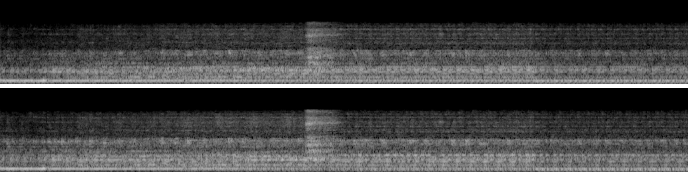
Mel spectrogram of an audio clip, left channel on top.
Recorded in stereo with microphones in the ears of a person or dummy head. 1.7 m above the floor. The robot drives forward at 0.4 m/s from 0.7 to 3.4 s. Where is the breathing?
90° right, 0.9 m; by 3.5 s 80° right, 0.9 m.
